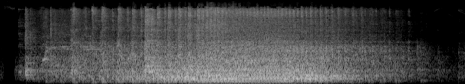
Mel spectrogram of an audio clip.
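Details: Abandoned Huskee rear-tine rototiller, before carburetor cleaning: spark plug shows a little carbon and the cylinder was primed. The small engine catches and runs for a couple of seconds, then fades and stalls, running only on the prime.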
